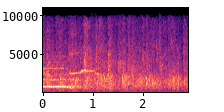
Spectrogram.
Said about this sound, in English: I think people are clapping for everything, actually.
